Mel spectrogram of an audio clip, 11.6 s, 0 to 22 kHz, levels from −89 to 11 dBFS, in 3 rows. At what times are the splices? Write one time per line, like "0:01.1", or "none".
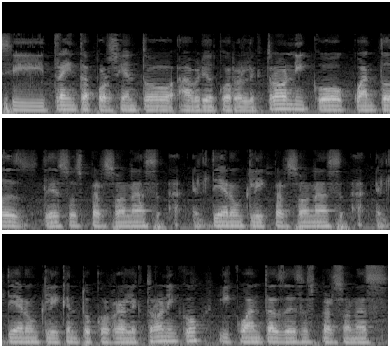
0:02.1
0:06.5
0:09.8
